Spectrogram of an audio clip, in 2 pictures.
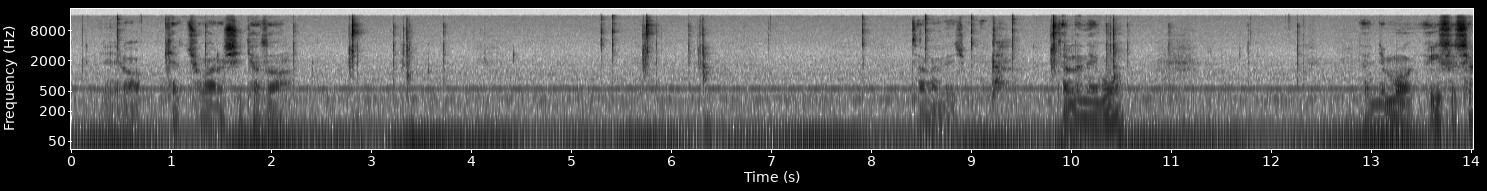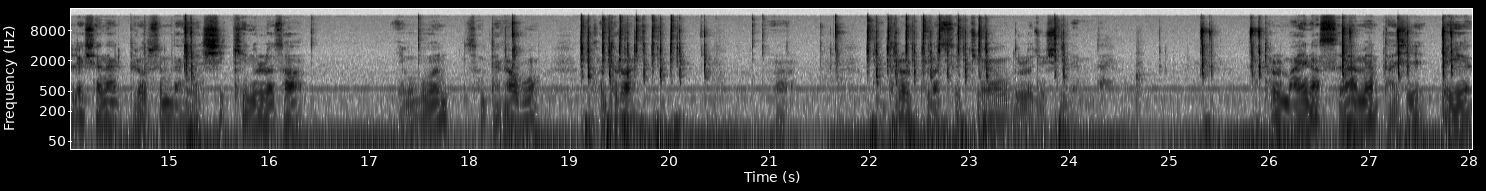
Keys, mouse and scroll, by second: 0.9 middle click, 1.6 scroll down 1, 1.8 middle click, 2.5-2.9 scroll down 2, 2.9-4.1 shift+middle drag, 4.1-5.3 scroll down 1, 5.3 click, 5.9 shift+middle click, 6.5-7.9 scroll down 1, 7.9-9.9 drag, 9.9-14.8 shift+middle drag, 21.2 middle click, 22.0-23.1 ctrl+KP_Add, 25.3 ctrl+KP_Subtract, 25.8 ctrl+KP_Subtract.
